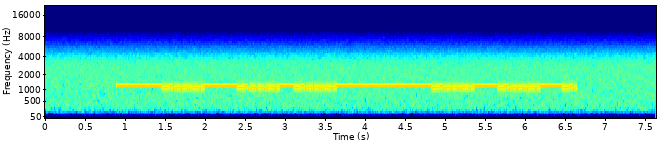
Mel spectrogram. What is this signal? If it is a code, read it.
300-baud modem data (Bell 103 tones), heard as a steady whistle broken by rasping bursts, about 300 baud, 200 Hz shift, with phone line noise.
